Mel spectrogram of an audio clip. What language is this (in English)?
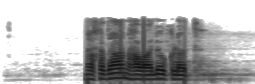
Yidgha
